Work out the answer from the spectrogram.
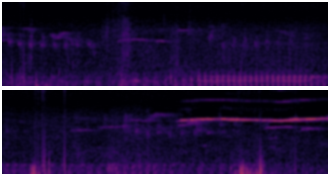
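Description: Birds chirping faintly, then a high, steady whistled call held for about a second and a half near the end.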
